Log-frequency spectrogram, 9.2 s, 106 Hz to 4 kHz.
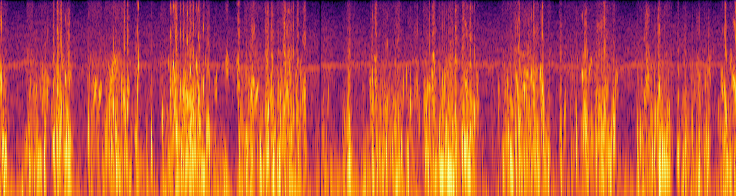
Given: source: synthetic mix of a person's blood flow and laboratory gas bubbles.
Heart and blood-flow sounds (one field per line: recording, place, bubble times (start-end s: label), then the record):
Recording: Doppler ultrasound of blood flow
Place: precordium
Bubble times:
0.00-0.12 s: bubbles
0.32-0.96 s: bubbles
1.07-1.94 s: bubbles
1.99-2.87 s: bubbles
2.95-3.84 s: bubbles
4.26-4.43 s: bubbles
4.59-6.06 s: bubbles
6.22-6.90 s: bubbles
6.98-7.77 s: bubbles
7.94-8.42 s: bubbles
8.45-8.89 s: bubbles
8.94-9.21 s: bubbles
From the record:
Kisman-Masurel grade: 444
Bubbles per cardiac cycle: continuous sound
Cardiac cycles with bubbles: 100%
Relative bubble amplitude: maximal (0.775 to 0.999)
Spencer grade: 4 (maximum detectable bubble signal sounding continuously throughout systole and diastole of every cardiac period, and overriding the amplitude of the normal cardiac signals)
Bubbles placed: anywhere in the cardiac cycle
